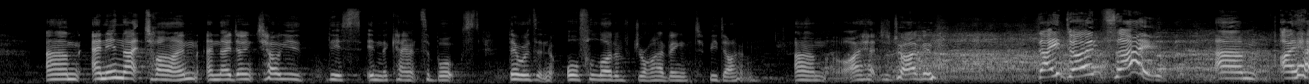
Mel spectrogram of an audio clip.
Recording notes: Recorded live at the Arthouse Hotel, Sydney.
